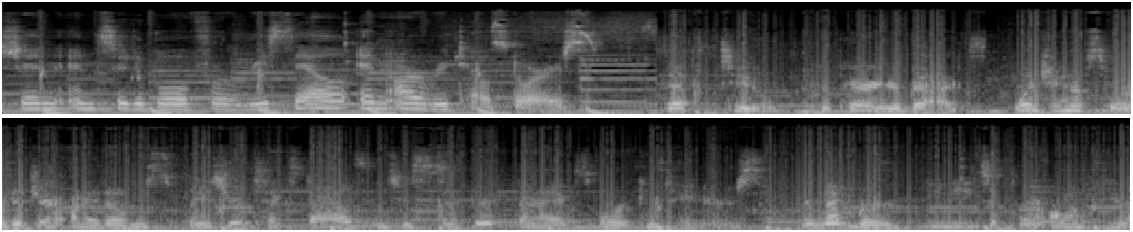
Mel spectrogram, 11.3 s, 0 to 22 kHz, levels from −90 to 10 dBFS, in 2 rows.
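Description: From 3.27 s to the end, interleaved audio is being read as planar: each 10.88 ms block of alternating left and right samples is split into halves and played as two channels. With blocks this short, the sound turns dull and robotic, buzzing at about 92 Hz without a clear octave drop.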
